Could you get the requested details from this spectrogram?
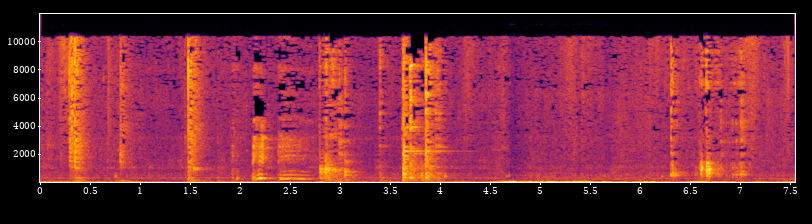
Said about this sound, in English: And I should get out some bowls for our pasta.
